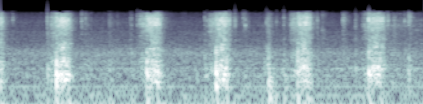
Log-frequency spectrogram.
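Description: A small blade slitting the plastic shrink wrap on sealed trading-card hobby boxes, one box after another: five short rasping strokes, a little under a second apart.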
